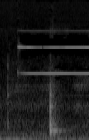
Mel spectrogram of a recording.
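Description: A steady high electronic tone with a soft click: a defibrillator powering on once connected to mains power.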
